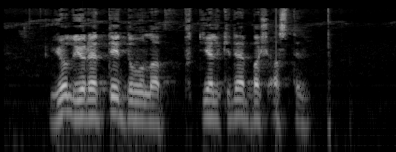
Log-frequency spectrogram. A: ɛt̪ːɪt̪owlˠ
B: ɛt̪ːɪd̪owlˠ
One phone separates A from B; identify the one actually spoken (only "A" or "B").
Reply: B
